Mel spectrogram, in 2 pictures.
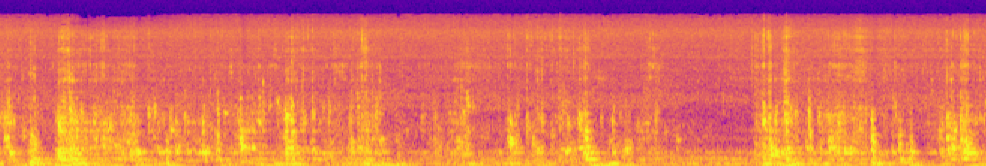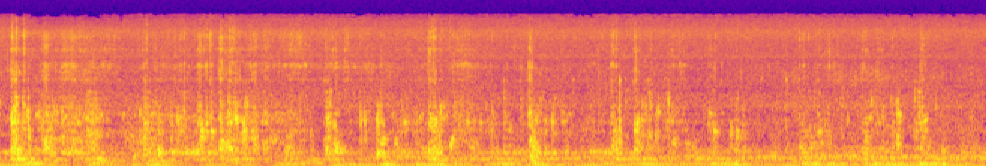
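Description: Small outrigger fishing boat's engine running steadily at sea, with wind on the microphone. Frequent short knocks and rustles come from the fish being handled in the boat.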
